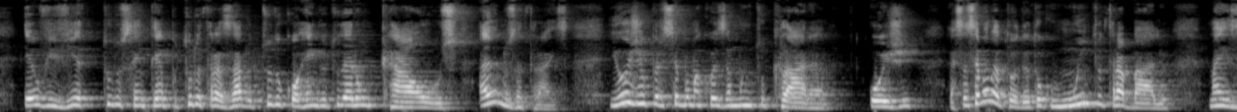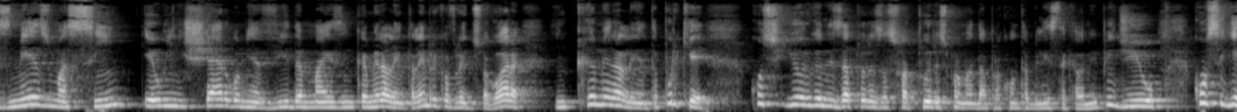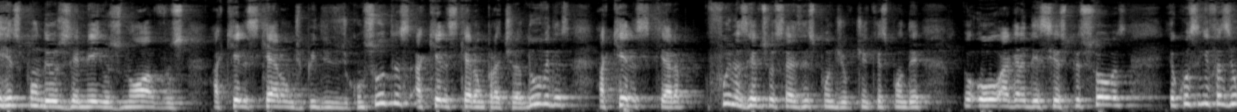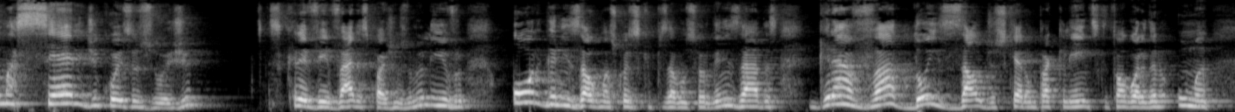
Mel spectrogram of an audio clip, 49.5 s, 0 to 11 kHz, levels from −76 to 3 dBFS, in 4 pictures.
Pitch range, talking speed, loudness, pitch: 155-210 Hz, 165 wpm, -15 LUFS, 175 Hz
